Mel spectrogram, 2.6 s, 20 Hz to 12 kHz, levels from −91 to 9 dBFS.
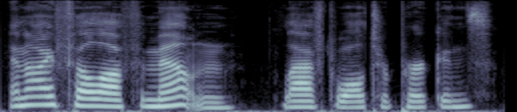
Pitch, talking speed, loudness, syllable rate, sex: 200 Hz, 210 wpm, -17 LUFS, 5.8 syllables/s, female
